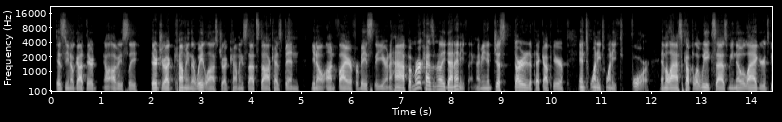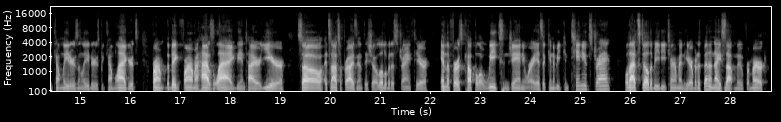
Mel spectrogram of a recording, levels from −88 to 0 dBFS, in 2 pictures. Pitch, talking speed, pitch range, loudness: 110 Hz, 240 wpm, 100-125 Hz, -24 LUFS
